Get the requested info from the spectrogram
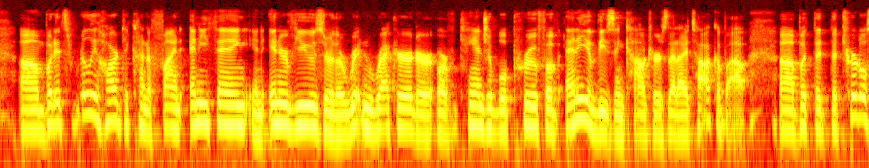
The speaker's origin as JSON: {"language": "English", "town": "Fort Wayne", "region": "Indiana", "country": "United States", "tie": "born or raised there", "said": "So this happened to be about 15 miles from my hometown of Fort Wayne, Indiana. So I really grew up with this story."}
